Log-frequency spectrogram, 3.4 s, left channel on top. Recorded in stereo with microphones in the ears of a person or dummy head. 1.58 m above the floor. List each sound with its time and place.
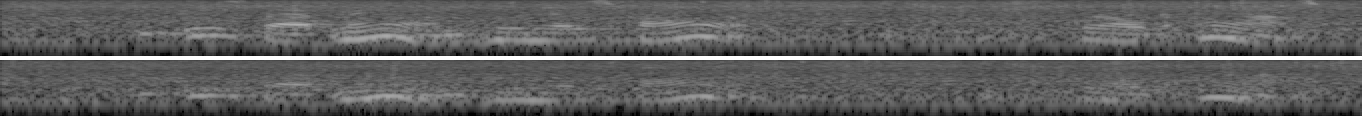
0.3 s a woman speaking: 75° left (ahead or behind), 1.6 m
